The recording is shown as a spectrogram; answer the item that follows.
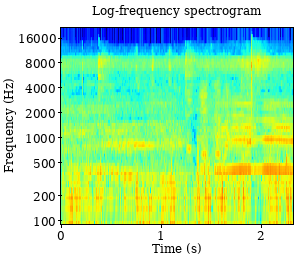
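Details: Cattle at full training for a Kerapan Sapi bull race at the Asemanis field in Pamekasan, with many more cattle to the west; a drawn-out, steady harmonic moo runs through the clip over a low rumbling background and faint voices.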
